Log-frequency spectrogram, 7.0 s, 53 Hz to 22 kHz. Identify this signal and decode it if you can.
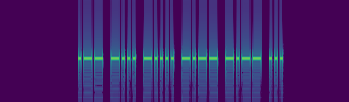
Morse code, heard as a keyed tone, about 21 wpm, 700 Hz. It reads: WB6YYS
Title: USA Call Signs - 6 Characters - Repeated 2x - 22wpm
